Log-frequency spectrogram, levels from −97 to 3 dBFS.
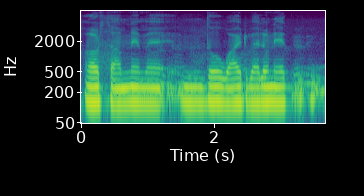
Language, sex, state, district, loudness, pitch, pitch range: Hindi, male, Haryana, Rohtak, -15 LUFS, 125 Hz, 125-130 Hz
